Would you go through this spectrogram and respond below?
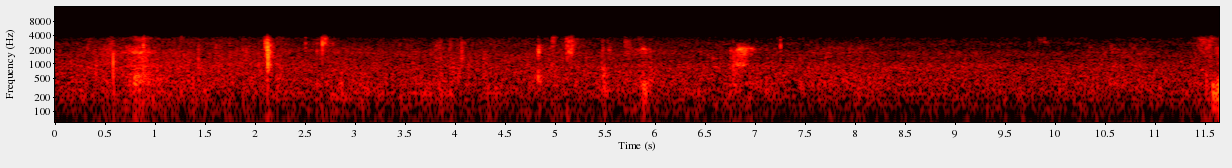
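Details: A two-weeks-pregnant New Zealand White rabbit doe, sick with Pasteurella, sneezing: several soft, short bursts scattered over the stretch, the clearest near the start and middle, in a quiet indoor setting.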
